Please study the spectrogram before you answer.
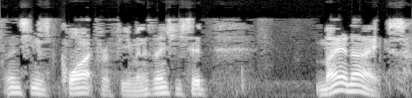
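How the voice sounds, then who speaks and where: An actor playing a breezy, cheeky Australian tunnel worker in a naturalistic radio drama, with a wry, blunt way of talking. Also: male voice, fairly low pitch, very animated, slow, husky, heavily acted. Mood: wry, chatty. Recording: tinny band-limited radio broadcast, audible noise.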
